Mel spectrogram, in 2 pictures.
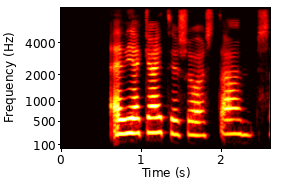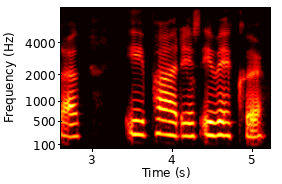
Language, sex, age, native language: Icelandic, female, 12, Icelandic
